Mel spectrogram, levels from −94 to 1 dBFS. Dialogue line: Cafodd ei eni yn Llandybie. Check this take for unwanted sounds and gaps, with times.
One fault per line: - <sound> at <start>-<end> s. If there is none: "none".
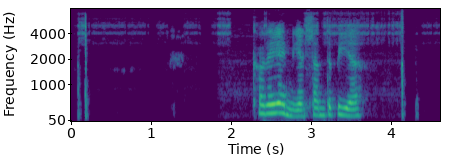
none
